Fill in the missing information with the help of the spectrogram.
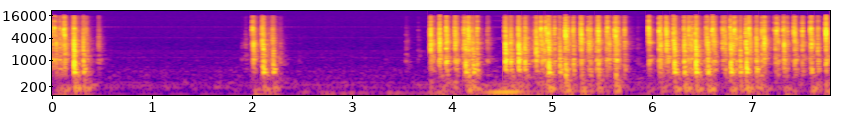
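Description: Fingertips type fast on a solid black plastic full-size mechanical gaming keyboard with backlit keycaps and Razer green switches. Bright, sharp clicks come in a short burst, a brief flurry after a pause, and then a long, dense run of rapid keystrokes with one short break. Each click is crisp and dies away almost at once.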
